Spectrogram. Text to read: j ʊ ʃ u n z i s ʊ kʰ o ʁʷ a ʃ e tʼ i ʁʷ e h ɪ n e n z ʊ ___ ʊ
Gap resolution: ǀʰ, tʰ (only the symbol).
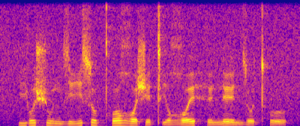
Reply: tʰ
